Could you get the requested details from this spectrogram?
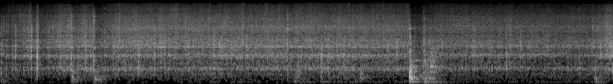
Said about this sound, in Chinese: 好，倒了橄榄油之后呢，稍微让它热锅一下。热锅热油之后呢，就把我们刚刚的虾子的头跟壳全部都倒下去。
